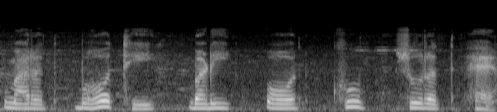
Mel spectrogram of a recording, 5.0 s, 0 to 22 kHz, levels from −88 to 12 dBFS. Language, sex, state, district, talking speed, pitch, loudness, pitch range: Hindi, male, Himachal Pradesh, Shimla, 95 wpm, 155 Hz, -18 LUFS, 135-165 Hz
